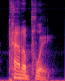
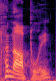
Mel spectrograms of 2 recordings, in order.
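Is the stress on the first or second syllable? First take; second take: first; second. First: The stress is on the first syllable. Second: The stress is on the second syllable. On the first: "Boy, does that not sound good. That was for those that of you like James" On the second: "that's for those that, you know, are with me on this one"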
